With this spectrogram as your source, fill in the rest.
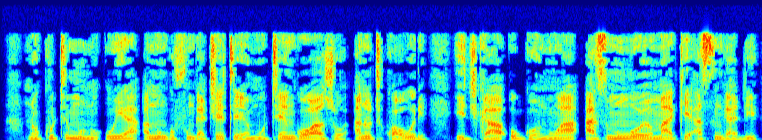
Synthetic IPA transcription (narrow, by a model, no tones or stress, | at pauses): no̞kutimun̤uʔujaʔano̞ŋɡo̞fuŋɡat͡ʃe̞te̞mutʰe̞ŋɡo̞waʐo̞ʔano̞ti̥kwauːɾi | id͡ʒɡʱaʔuɡʱo̞nwaːsimumo̞jo̞make̞ʔasiŋɡaːɗi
